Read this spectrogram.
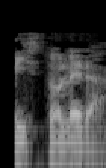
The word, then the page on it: pistolera: espagnol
